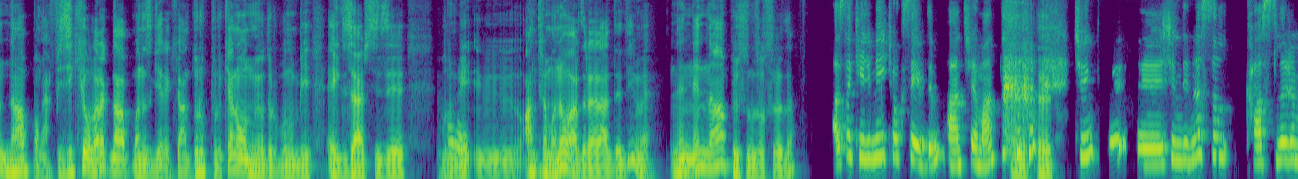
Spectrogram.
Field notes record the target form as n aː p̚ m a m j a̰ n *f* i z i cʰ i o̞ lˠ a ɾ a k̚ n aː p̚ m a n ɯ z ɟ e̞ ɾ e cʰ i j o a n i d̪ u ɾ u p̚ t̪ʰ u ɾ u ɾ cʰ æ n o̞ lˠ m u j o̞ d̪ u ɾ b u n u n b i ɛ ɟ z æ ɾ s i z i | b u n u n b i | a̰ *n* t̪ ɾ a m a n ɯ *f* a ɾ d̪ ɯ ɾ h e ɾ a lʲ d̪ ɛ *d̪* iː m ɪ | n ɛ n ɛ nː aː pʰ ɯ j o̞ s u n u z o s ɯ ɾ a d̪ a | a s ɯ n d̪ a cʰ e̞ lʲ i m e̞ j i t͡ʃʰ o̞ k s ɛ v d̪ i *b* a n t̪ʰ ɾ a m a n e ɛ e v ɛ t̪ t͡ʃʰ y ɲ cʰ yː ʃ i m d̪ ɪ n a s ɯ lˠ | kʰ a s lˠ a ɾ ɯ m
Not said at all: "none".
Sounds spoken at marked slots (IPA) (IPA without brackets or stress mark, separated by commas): f, n, v, d̪, m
